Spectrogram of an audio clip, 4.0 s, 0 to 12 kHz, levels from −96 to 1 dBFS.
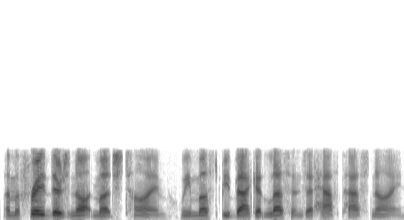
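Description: Speech, with no technical faults to be heard.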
